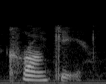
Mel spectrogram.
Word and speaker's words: Kronke: Kronke. – Kronke. – Yes. – Kronke. – It's super German, and I guess when you pronounce it correctly, it's supposed to be cranky, which is no end of jokes for my family.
